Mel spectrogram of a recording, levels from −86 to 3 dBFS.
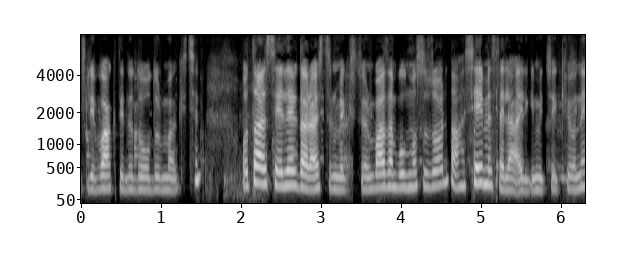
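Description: From 0.05 to 6.22 s a faint second copy of the speech trails the original by 285 ms, sitting roughly 20 dB down. This is likely an echo leak from a far-end loudspeaker that the echo canceller failed to suppress. The fixed delay and the separate, weaker copy set it apart from room reverberation, which smears the sound instead.

Between 0.38 and 5.79 s the background is gated by the echo canceller. The room sound drops away while the far end plays, by up to about 40 dB, and the drops add up to around two seconds. These are quiet gaps in the background, not the added copies heard in the echo leak.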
